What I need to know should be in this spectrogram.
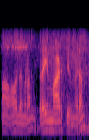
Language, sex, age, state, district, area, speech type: Kannada, male, 18-30, Karnataka, Chitradurga, rural, conversation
